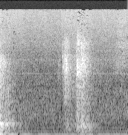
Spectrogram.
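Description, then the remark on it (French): A bedroom door closes with a short double knock of wood and latch, two quick thuds close together against a quiet, faint hum. “Alors, ferma la porte”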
